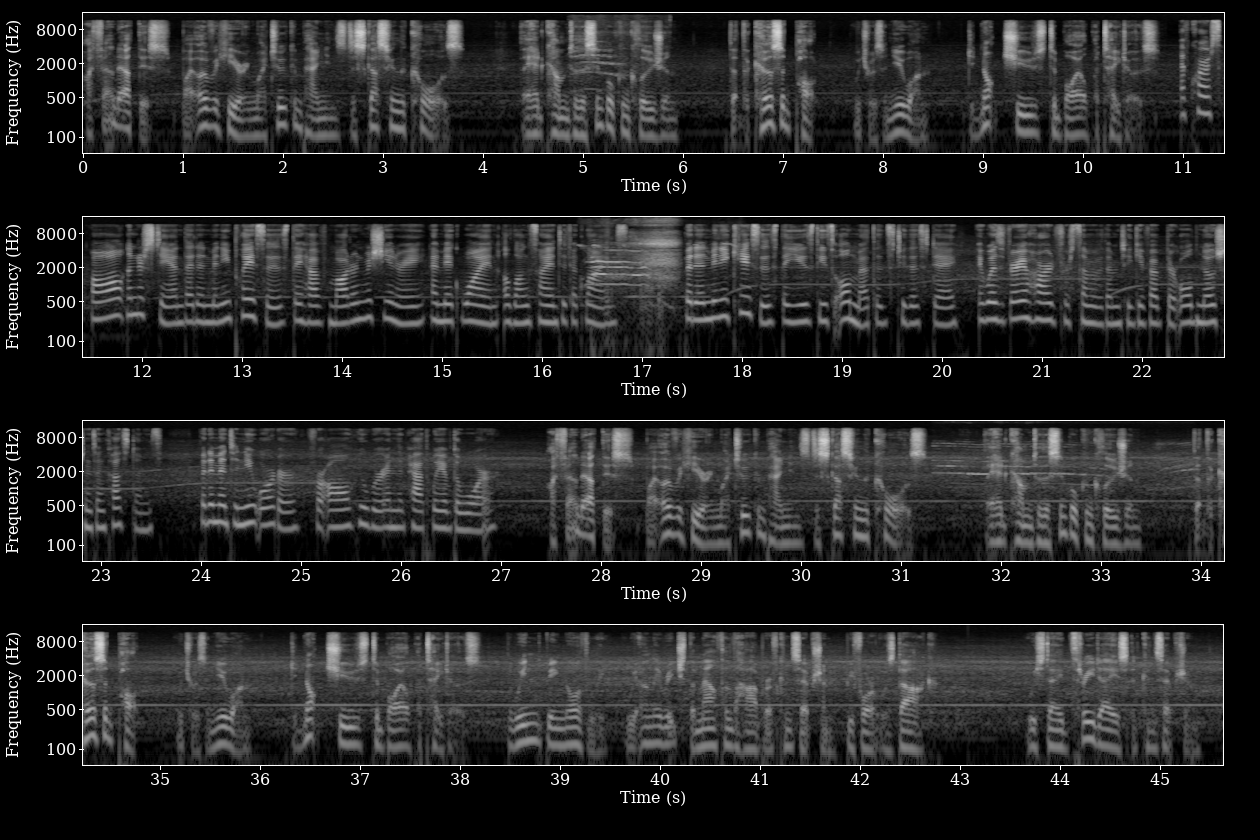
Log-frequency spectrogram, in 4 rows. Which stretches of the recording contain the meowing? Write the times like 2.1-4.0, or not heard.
4.8-5.7, 16.4-18.0, 31.3-34.0.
